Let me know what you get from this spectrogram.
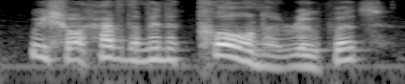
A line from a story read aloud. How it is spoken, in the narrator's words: he cried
